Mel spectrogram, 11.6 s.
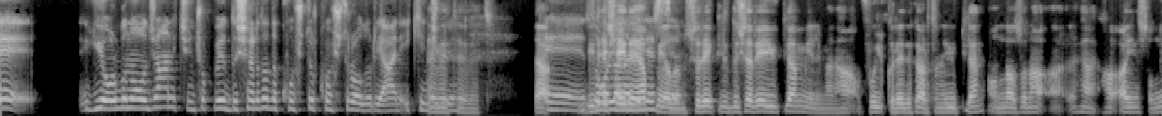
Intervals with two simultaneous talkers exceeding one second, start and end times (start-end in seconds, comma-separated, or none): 5.4-7.0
